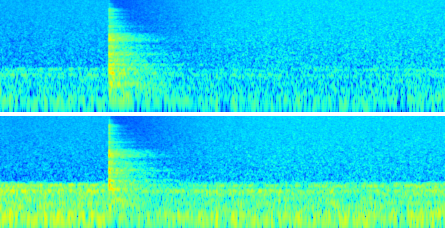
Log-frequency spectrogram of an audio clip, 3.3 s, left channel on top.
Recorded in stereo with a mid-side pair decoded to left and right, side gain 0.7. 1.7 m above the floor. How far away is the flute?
I don't hear a flute.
